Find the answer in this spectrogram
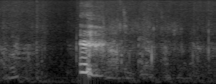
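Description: Siberian husky giving a single short call about a second in, starting high and falling in pitch.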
